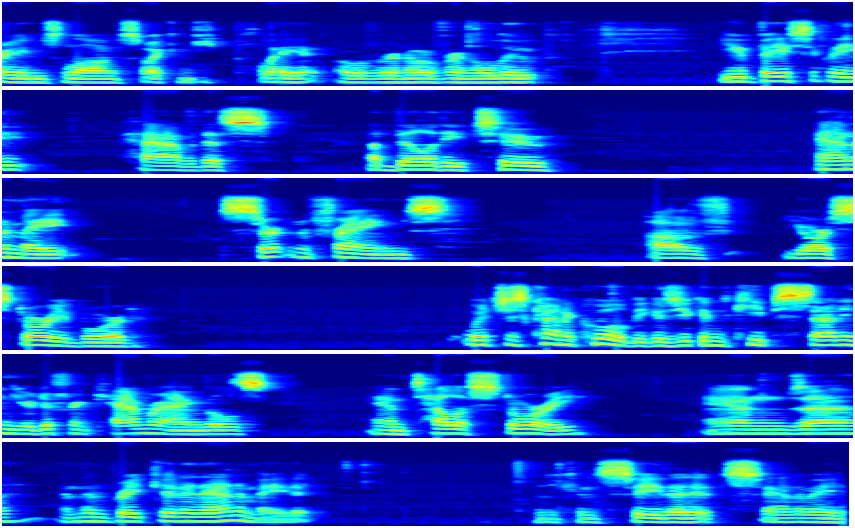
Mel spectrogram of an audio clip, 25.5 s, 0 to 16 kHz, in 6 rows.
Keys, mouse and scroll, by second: 3.9 click, 6.6 scroll down 4, 7.7-8.7 scroll down 1, 8.7 scroll down 4, 9.5 scroll up 1, 10.2-11.0 scroll up 2, 11.0-11.7 scroll down 2, 11.8-12.7 scroll down 3, 12.7 scroll up 2, 14.4 scroll up 1, 15.0 scroll down 2, 15.9 shift+middle click, 16.9-18.1 scroll up 2, 20.7 middle click, 22.1-22.9 scroll up 6, 22.9 shift+middle click, 23.9 middle click, 23.9 scroll up 6.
